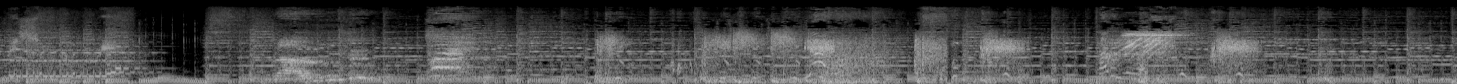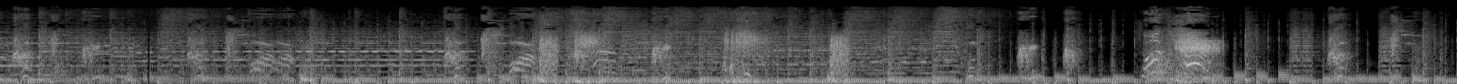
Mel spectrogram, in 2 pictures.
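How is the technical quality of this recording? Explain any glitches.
The recording has three distinct interference problems, each confined to a short stretch.

From 2.23 to 3.56 s a hard, raspy buzz sits about 20 dB below the audio, rich in harmonics and unrelated to the material. This is GSM phone buzz: a 2G handset on an active call nearby transmits in 217 Hz bursts that the audio circuitry rectifies.

From 14.98 to 17.58 s hiss rises to some 25 dB below the audio and the level drops about 4 dB, with 348 ms cross-fades at each end. That is digital radio blending to analogue: the receiver lost its digital stream and faded over to the station's FM broadcast, then back.

From 25.23 to 28.16 s a galloping dit-dit-dit pattern of brief 217 Hz buzzes appears, roughly 20 dB down. These are GSM signalling bursts, short groups of transmissions from a nearby phone exchanging network messages rather than carrying a call, rectified by the same circuitry.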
